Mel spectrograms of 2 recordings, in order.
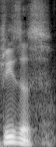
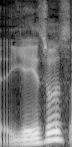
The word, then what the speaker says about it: Gzuz: Wird ausgesprochen Jesus. Und Donuts nennt sich das Lied. Er hat einen bürgerlichen Namen, nämlich Christopher Jonas Klaus. Geboren am 29.1688 in Hamburg. Deutscher Rapper, Künstlername englisch ausgesprochen, nämlich wie Jesus, also Jesus.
